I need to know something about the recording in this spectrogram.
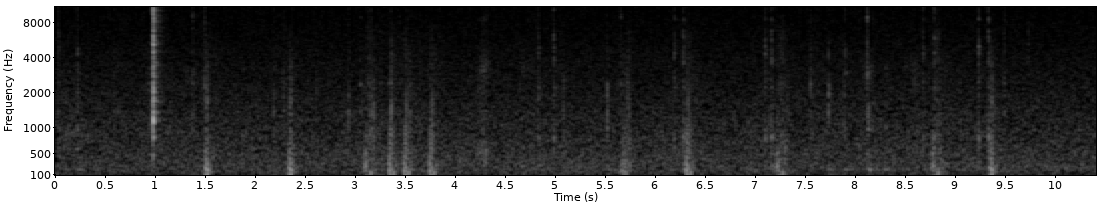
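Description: Soft clicks and taps sound as blocks are chiselled and placed.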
